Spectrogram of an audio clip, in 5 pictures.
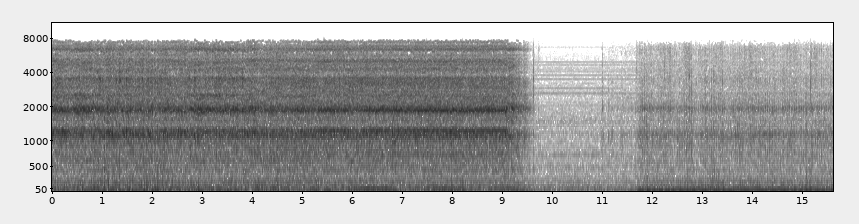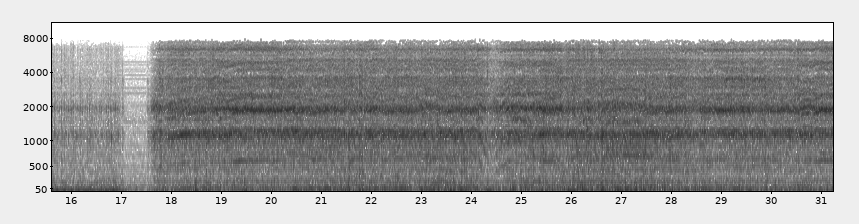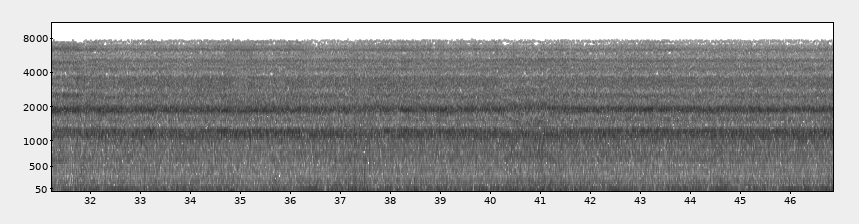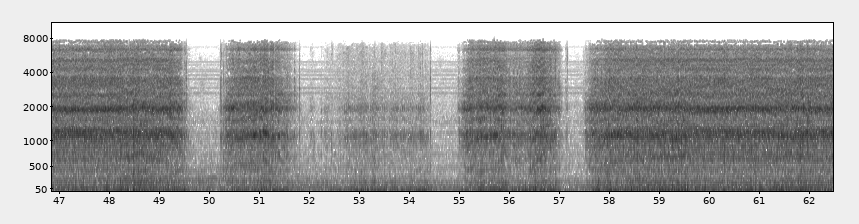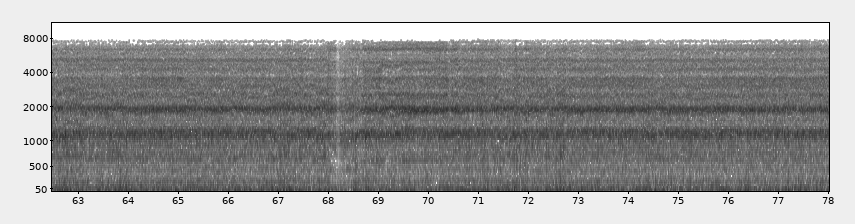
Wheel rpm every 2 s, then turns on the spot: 160, 160, 160, 160, 100, 0, 20, 20, 30, 150, 160, 160, 130, 160, 160, 160, 160, 160, 160, 160, 160, 160, 160, 160, 110, 60, 10, 40, 30, 150, 160, 160, 160, 160, 140, 160, 160, 160, 160.
12-16 52-54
